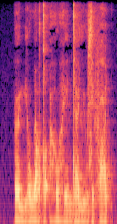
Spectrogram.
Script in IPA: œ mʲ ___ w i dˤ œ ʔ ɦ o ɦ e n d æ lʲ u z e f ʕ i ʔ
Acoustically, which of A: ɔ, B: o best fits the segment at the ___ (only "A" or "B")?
A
